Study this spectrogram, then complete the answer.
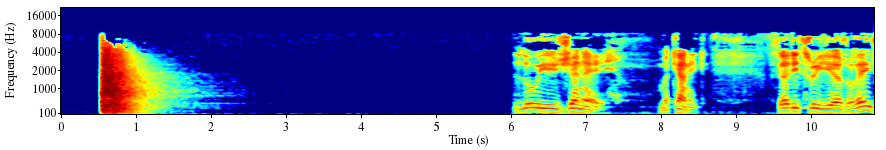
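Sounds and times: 
revolver gunshot: 0.6s - 1.7s
speech: 6.0s - 7.4s, 8.0s - 8.8s, 9.5s - 10.8s.

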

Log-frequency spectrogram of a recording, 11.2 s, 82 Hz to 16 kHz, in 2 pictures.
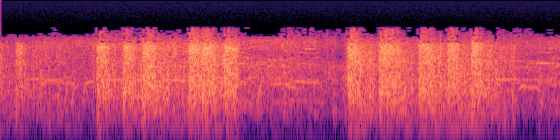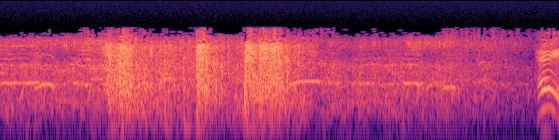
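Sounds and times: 
rifle gunfire from men firing at attackers: 0.0s - 5.6s, 6.5s - 9.8s.

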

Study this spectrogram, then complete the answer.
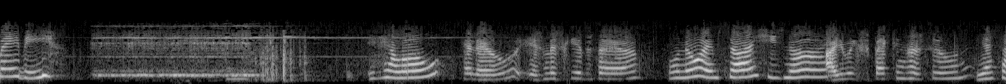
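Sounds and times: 
telephone ringing with a bright buzzing tone: 0.5s - 5.1s
speech: 3.9s - 10.0s.

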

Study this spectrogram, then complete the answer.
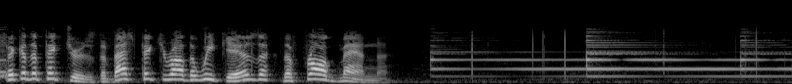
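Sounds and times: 
speech: 0.0s - 4.0s
bell chimes rating a film: 4.3s - 7.9s.

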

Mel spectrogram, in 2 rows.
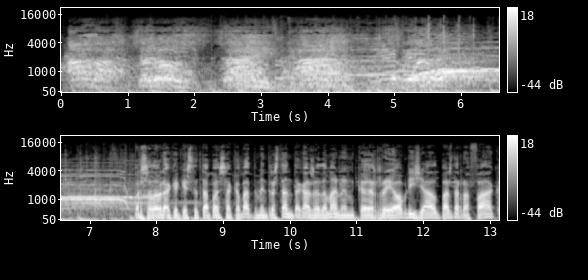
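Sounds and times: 
large crowd shouting a countdown together: 0.0s - 7.6s
large crowd cheering: 0.0s - 9.2s
crowd whistling: 7.5s - 10.1s
speech: 7.7s - 13.1s.

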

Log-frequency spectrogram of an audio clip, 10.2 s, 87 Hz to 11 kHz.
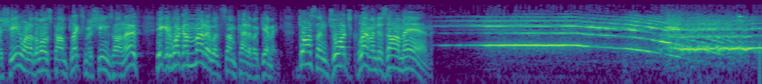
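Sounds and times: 
speech: 0.0s - 6.4s
police car siren wailing: 5.8s - 10.1s.

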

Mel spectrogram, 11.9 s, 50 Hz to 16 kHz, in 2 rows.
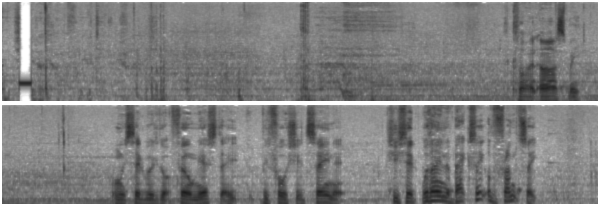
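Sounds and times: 
car engine rumble approaching around a corner: 0.0s - 10.6s
car tire noise: 0.0s - 11.9s
speech: 5.2s - 5.9s, 7.1s - 11.6s.

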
